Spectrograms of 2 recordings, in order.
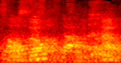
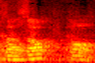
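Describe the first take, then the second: First: The final t sound is light and thin. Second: The final t sound is heavy and thick. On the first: The speaker calls it right. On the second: The speaker calls it wrong. "jangan basat ta atau basau to"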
